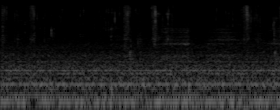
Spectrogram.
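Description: Kitchen scissors snipping through cooked lobster meat, a few faint short cuts, over a steady low hum.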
